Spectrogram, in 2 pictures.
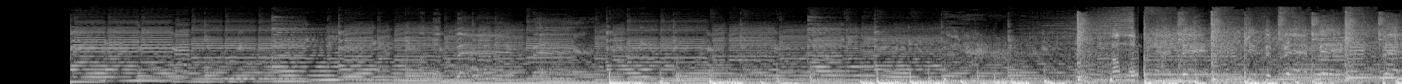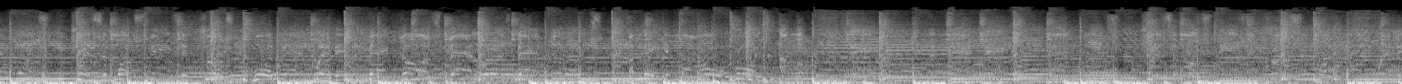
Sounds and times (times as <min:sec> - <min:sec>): Theme music: 0:00.7 - 0:28.0.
